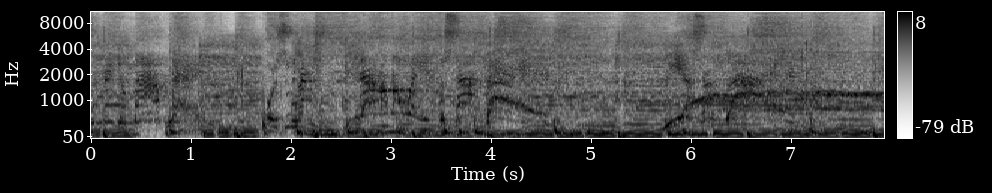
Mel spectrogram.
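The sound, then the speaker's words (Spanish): A Chilean man on a television program belts out raspy, strained hard-rock screaming over a loud, steady band backing, imitating a gritty rock singer's shrieking vocals with sustained high wails throughout. “es un amigo chileno en un programa de televisión. Rompiéndose la garganta y le sale perfecto.”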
